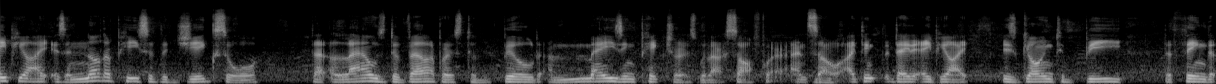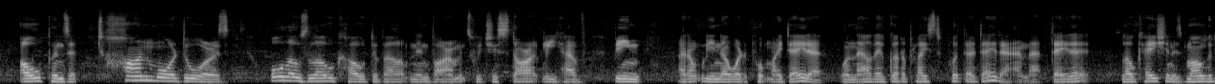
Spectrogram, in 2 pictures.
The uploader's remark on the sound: The latest .Local was held on November 9th, 2021 at Evolution, London. Recorded live at the event.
